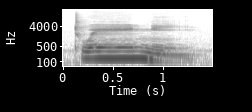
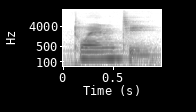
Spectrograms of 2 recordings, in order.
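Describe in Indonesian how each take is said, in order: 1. Bunyi t setelah n dihilangkan. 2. Bunyi t setelah n diucapkan. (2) "Bisa juga T"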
